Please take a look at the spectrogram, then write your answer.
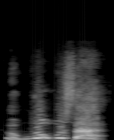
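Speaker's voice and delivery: high, startled "what was that"; stunned, disbelieving question; shocked. Retold or imitated. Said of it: "we both looked at each other like".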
